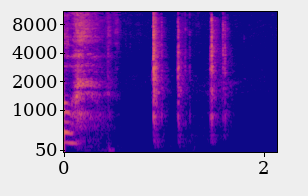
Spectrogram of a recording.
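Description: A few short, sharp clicks, four of them spread over about a second, just after the end of a spoken word.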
